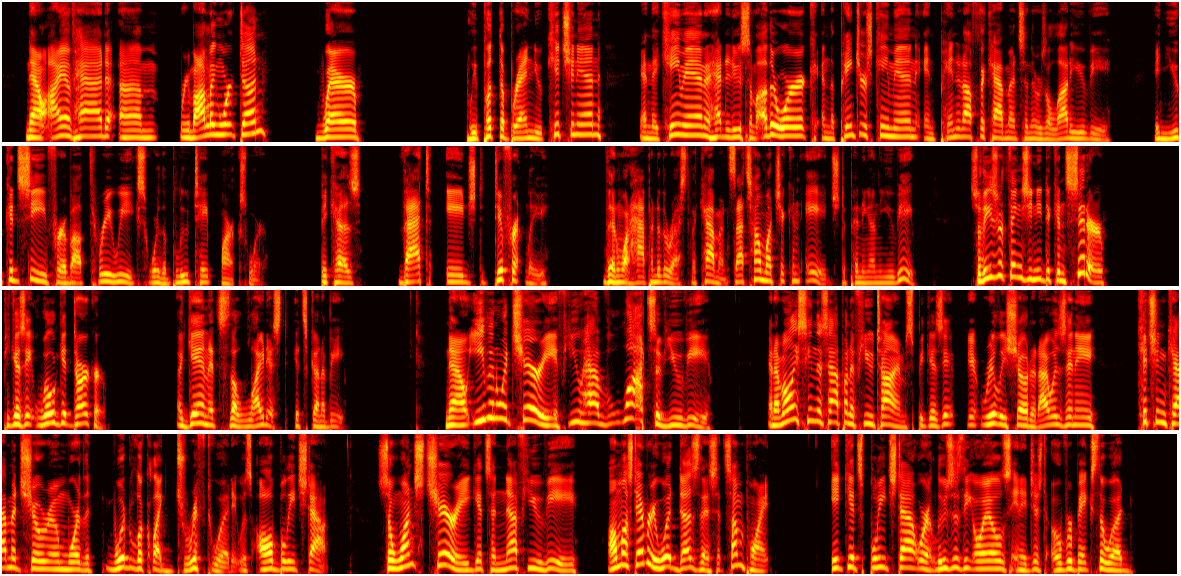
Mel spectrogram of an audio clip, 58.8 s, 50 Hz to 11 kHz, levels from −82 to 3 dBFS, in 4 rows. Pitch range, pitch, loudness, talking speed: 145-205 Hz, 175 Hz, -21 LUFS, 175 wpm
